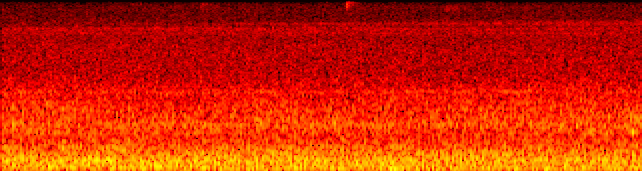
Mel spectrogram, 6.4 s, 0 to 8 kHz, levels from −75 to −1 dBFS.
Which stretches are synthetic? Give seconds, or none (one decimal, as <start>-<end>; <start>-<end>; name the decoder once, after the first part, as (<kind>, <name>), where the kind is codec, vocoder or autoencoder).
1.0-2.7 (vocoder, Vocos); 5.1-5.6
